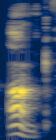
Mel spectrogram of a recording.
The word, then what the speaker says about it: ankh: an ankh. I think I'm pronouncing it right. – Yeah, that is correct.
